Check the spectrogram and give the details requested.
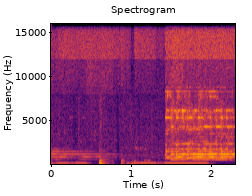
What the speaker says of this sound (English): I've got to take this phone call.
